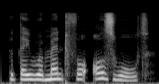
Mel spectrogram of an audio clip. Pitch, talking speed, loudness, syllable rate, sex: 225 Hz, 225 wpm, -16 LUFS, 5.9 syllables/s, female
